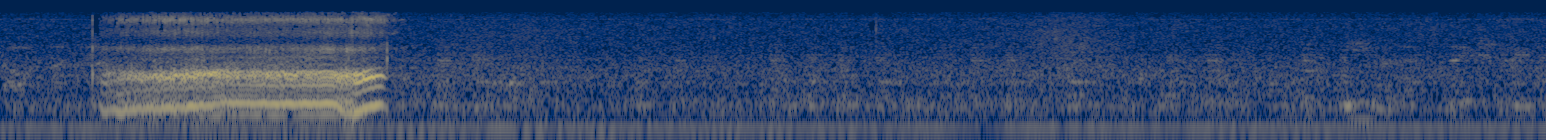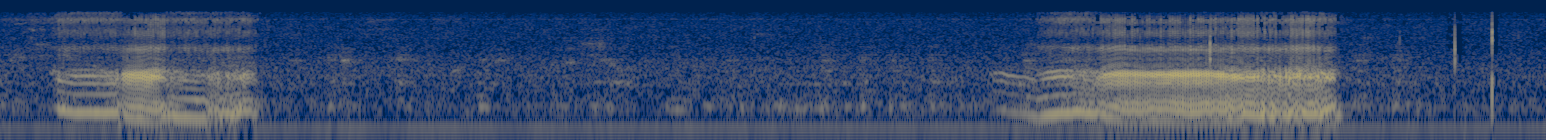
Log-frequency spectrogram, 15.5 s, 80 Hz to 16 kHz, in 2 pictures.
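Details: Sleeping Chihuahua named QBY, said to snore louder than a person, gives three long rasping, wavering snores at about 0, 8 and 13 seconds, separated by quiet stretches over a steady low electrical hum.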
